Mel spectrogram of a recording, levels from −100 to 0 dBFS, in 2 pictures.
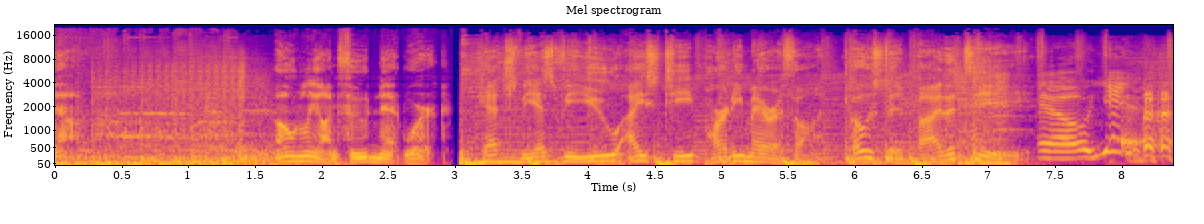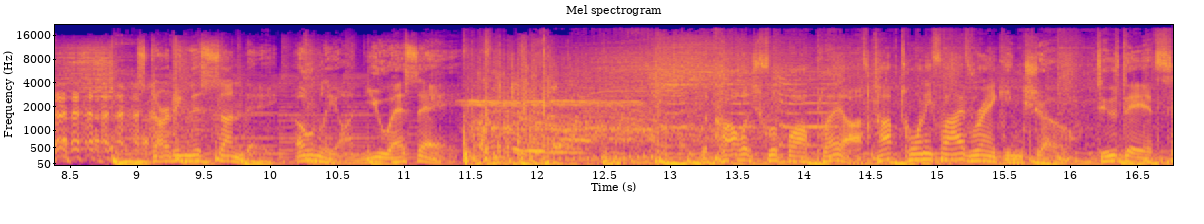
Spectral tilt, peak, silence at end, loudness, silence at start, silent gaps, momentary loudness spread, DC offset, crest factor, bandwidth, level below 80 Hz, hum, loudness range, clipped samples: -4 dB/octave; 0 dBFS; 0 s; -15 LUFS; 0 s; none; 5 LU; under 0.1%; 14 dB; over 20 kHz; -24 dBFS; none; 1 LU; under 0.1%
